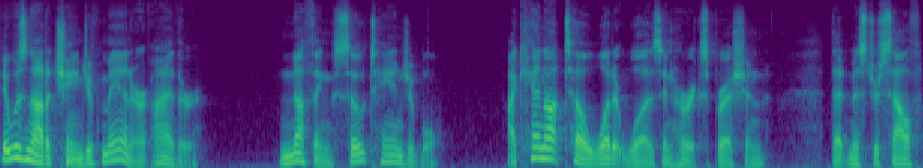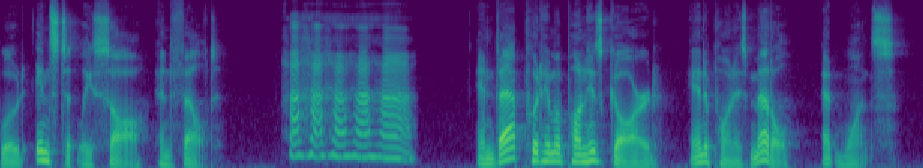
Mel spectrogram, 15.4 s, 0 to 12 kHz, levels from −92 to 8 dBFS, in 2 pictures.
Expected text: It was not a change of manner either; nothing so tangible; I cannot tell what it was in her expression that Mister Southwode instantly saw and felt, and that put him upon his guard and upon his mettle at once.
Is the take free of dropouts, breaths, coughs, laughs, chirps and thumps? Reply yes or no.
no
